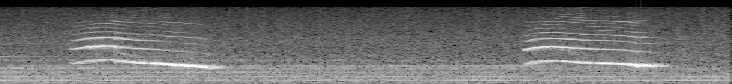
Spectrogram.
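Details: Domestic cat named Alice, deaf and pregnant, in pre-labour and excited, meowing indoors: two long harmonic meows about a second each, slightly rising then falling in pitch, separated by a two-second pause, with a faint steady hum behind.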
